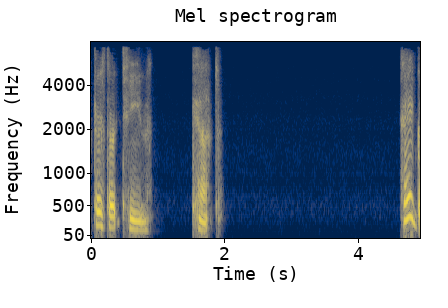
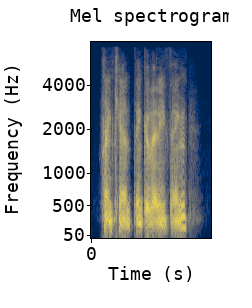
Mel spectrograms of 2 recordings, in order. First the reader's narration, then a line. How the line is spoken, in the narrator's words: Max says with a chuckle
